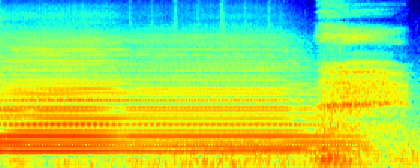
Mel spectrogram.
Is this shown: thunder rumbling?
no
